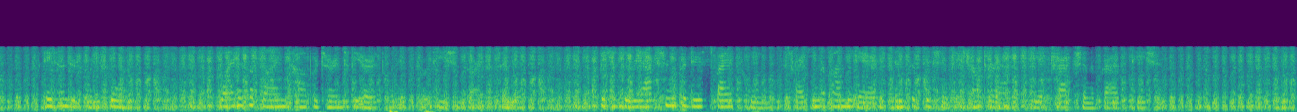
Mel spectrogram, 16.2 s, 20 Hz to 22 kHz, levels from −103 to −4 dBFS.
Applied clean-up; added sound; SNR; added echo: none; Writing; 0 dB; none.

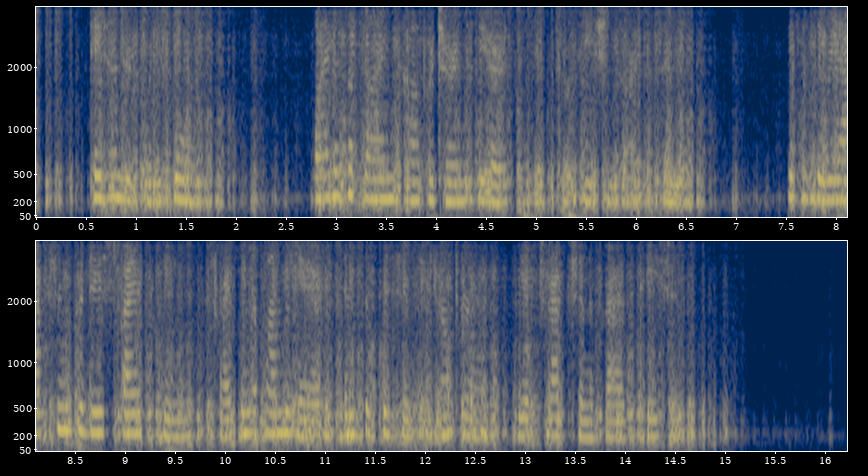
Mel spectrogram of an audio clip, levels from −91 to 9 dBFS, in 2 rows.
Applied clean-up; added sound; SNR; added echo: neural mask model RNNoise.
